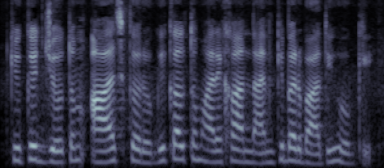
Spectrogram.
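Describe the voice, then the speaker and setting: A woman's voice: mid-range voice, steady tone, fairly bright tone, no echo, lo-fi sound, close to an everyday voice. A woman voicing a cruel, vengeful man of about thirty who speaks with cold contempt. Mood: menacing.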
